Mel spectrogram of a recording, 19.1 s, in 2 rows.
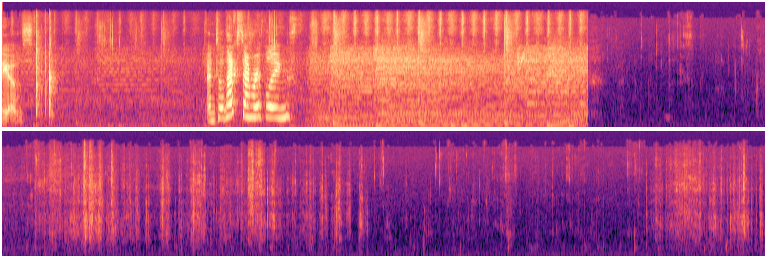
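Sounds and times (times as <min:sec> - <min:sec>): chewing fries: 0:07.3 - 0:19.0.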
